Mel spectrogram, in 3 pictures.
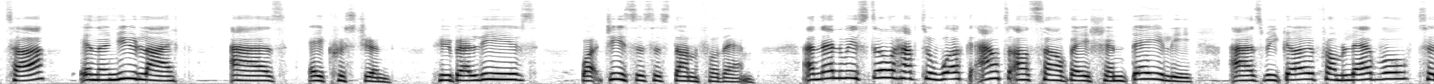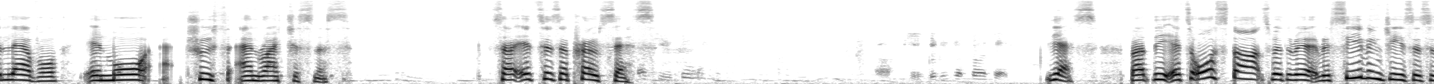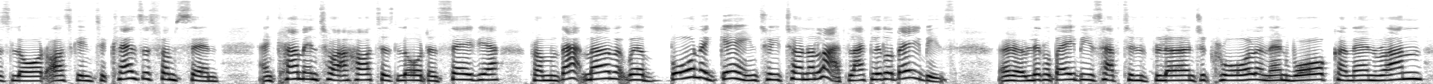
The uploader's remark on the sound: Speaking via phone to radio station in Liberia.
